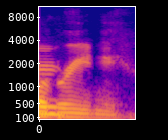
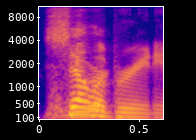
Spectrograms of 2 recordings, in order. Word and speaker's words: Celebrini: Celebrini. Celebrini. You were close. I just thought you mispronounced it.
